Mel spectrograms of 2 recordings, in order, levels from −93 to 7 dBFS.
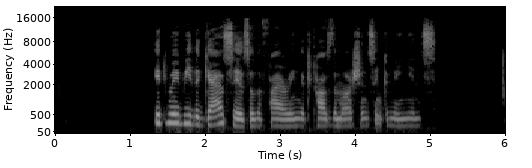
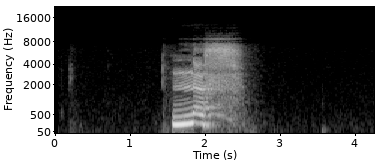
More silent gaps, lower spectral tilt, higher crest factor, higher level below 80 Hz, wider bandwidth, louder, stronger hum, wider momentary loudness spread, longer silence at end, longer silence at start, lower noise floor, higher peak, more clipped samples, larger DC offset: neither; second, -1 dB/octave vs -3.5 dB/octave; about the same, 20 dB vs 16 dB; second, -86 dBFS vs -58 dBFS; first, 16 kHz vs 9.4 kHz; second, -40 LUFS vs -13 LUFS; neither; about the same, 13 LU vs 12 LU; second, 0.95 s vs 1.75 s; second, 1.3 s vs 1.55 s; first, under -90 dBFS vs -74 dBFS; second, -22 dBFS vs -2 dBFS; neither; neither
